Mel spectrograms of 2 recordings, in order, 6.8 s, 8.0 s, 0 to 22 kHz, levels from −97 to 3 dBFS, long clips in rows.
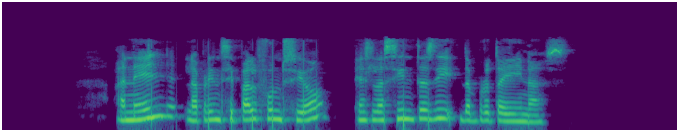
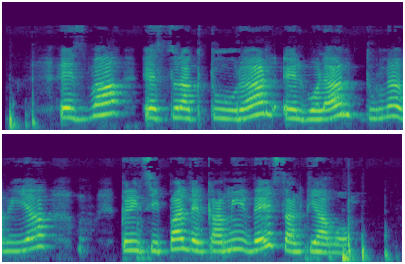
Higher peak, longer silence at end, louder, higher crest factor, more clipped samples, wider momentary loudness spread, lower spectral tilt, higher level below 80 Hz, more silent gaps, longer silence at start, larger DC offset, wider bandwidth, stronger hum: second, -12 dBFS vs -2 dBFS; first, 1.15 s vs 0.15 s; second, -27 LUFS vs -17 LUFS; about the same, 16 dB vs 16 dB; neither; about the same, 8 LU vs 10 LU; about the same, -4 dB/octave vs -5 dB/octave; second, -62 dBFS vs -40 dBFS; first, 3.47-3.52 s vs none; first, 1.15 s vs 0.05 s; neither; second, 8 kHz vs 11.5 kHz; neither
